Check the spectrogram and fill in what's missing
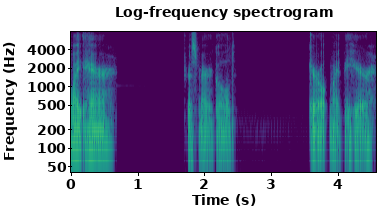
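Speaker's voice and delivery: whispered speech. Playing a character in a game, leaning close to a companion, whispering. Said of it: "and she whispers".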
